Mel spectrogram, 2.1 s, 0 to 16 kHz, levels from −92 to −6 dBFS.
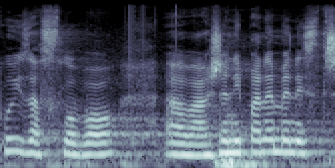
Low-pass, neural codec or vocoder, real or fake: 14.4 kHz; none; real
